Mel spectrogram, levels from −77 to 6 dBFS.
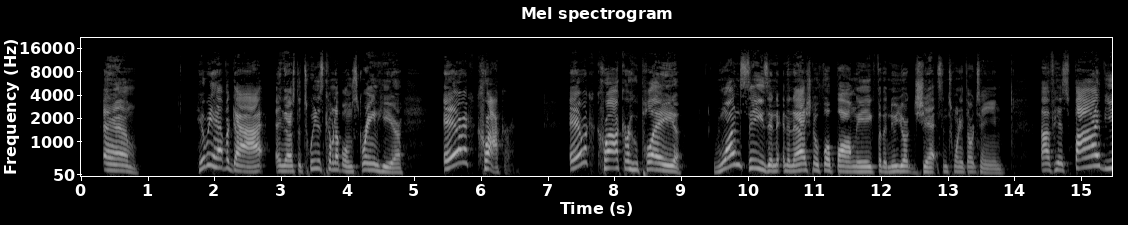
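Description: Listening through the speech, nothing stood out as a technical problem at any point.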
